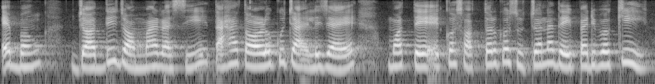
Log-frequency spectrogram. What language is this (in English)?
Odia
